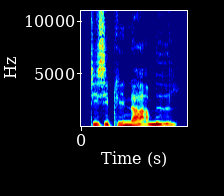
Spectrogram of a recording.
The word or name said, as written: disciplinarmiddel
